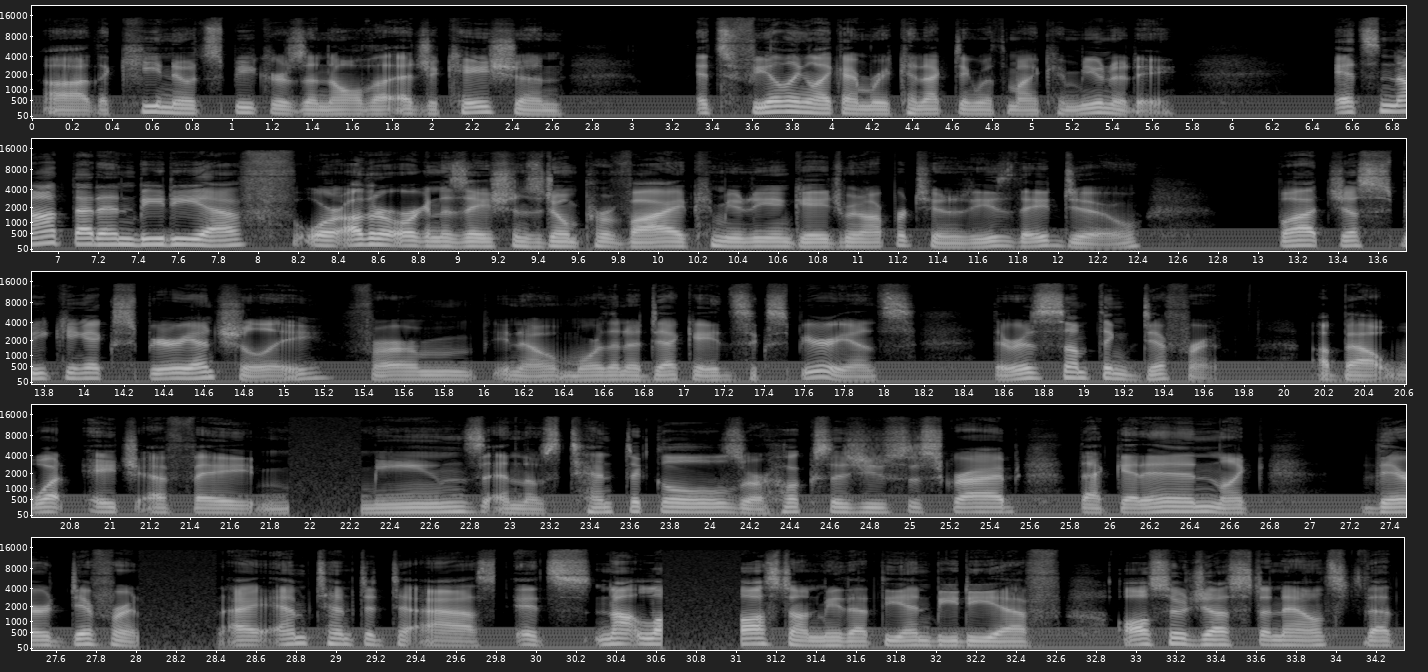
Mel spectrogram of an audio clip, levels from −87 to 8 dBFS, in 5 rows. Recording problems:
electrical hum; faint; throughout; 60 Hz, 30 dB below the speech
audio cutting out; at 22 s, at 28 s and at 31 s

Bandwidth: 14.5 kHz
